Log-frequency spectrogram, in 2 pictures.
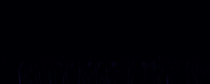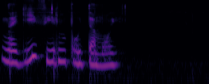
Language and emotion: Russian, neutral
